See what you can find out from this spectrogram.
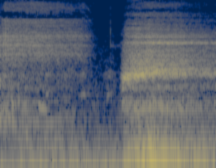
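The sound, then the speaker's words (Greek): Deep breathing during a relaxation exercise, a slow inhale through the nose and an exhale through the mouth. Soft airy rushing breaks for a brief pause, then returns as louder, fuller breath noise. “Εισπνοή βαθιά μύτη. Εκπνοή από το στόμα.”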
